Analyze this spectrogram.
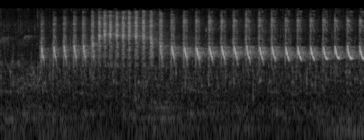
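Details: Pied triller, locally kapas tembak, delivering a fast 'nembak' shooting series. After a quiet start, crisp high chips begin and come in steady succession. Some notes are briefly brighter and higher, and later ones slur downward.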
